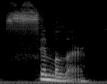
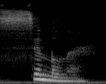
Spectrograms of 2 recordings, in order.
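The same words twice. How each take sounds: First: The first vowel is a short I sound. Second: The first vowel is a short I sound.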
